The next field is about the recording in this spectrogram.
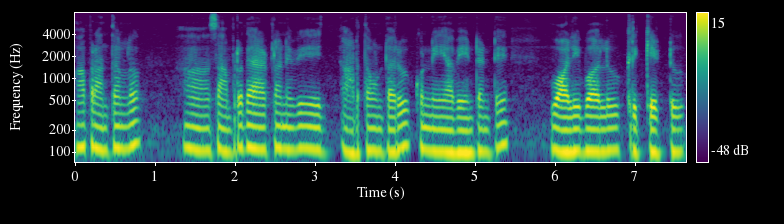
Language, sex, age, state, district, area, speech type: Telugu, male, 30-45, Andhra Pradesh, Konaseema, rural, spontaneous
